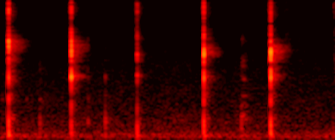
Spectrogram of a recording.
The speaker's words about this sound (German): Und an sich braucht man gar nicht viel, man braucht nur seinen Körper. Und man kann zum Beispiel mit Schnippen anfangen. So ein schöner Offbeat, geschnippt.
